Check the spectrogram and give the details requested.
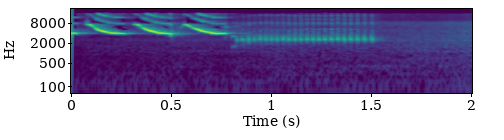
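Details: Short canary phrase: three loud descending whistled notes followed by a soft, even, lower trill that fades out.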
